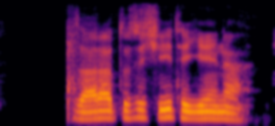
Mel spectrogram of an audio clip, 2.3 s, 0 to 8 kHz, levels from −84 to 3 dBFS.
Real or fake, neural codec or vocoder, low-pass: fake; autoencoder, 48 kHz, 128 numbers a frame, DAC-VAE, trained on Japanese speech; 7.2 kHz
